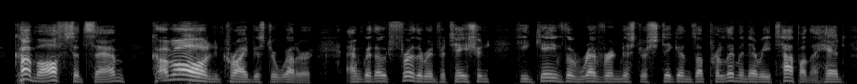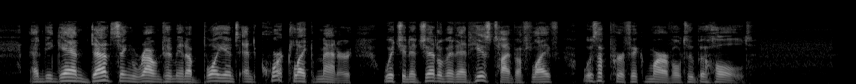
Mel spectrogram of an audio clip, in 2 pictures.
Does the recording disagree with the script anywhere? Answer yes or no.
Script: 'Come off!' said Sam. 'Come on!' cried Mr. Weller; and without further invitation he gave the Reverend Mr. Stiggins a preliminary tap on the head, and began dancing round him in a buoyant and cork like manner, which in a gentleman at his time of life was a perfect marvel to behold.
no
